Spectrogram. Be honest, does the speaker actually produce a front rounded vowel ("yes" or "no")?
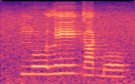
no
